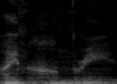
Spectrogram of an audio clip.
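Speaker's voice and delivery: slow, breathy, rasping whisper; hungry creature whispering; raspy breathy whisper. Acted. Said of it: "she spoke in a rasping, breathy voice".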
